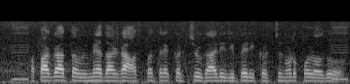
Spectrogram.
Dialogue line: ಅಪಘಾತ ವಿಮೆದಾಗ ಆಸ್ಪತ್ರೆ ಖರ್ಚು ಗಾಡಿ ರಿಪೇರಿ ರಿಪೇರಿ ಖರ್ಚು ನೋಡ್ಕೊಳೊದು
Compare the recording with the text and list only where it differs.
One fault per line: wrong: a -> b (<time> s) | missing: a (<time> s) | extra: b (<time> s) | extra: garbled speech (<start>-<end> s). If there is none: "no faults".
missing: ರಿಪೇರಿ (2.6 s)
